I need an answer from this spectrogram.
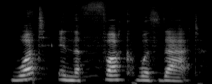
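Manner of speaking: loud, slow, furious demand; demanding shout. A narrator's reading. Levi yelling at Himmel after her crash, loud demand. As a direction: bark it at her, slow and hard. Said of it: "Levi demanded".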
